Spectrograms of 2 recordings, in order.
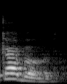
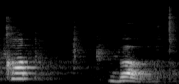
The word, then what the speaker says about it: cupboard: in the word Chabad the right thing to say is just cardboard everybody say cupboard cupboard never cop bow so with this examples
